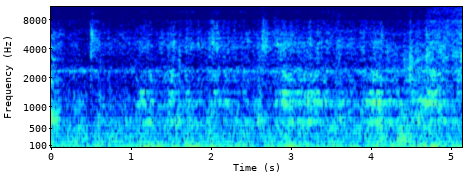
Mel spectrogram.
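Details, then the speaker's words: Pressure canner with a 10 psi weight, nearing 14 psi with the heat being raised: a steady hiss of venting steam and a light rattling jiggle begin as the weight starts rocking, an audible sign it has reached operating pressure. "there we go now it's starting to move you see that I'm going to turn the heat up just a little bit more now I'm almost at 14 PSI now it's starting to move that is an audible indicator for me to know that I have hit the correct PSI"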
